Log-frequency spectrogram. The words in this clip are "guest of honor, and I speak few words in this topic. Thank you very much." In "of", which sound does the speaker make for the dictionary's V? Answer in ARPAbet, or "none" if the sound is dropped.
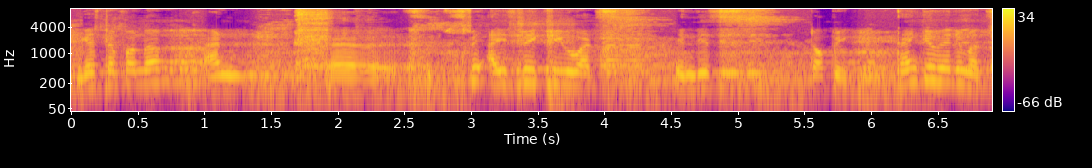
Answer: P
